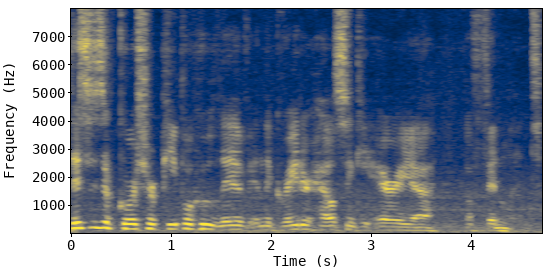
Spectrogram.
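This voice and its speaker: Against noticeable background noise, a man with fairly high pitch talks at a moderate pace, his intonation lively and his loudness swinging widely. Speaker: vlogger. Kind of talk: casual vlog monologue. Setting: in a parked van.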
